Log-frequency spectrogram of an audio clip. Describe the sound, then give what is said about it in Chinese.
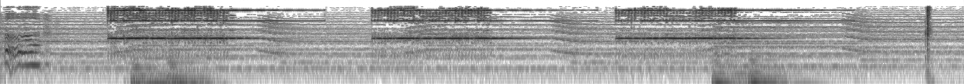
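A phone ringtone plays late at night, a bright, melodic tone in three repeated loud bursts with short pauses between them, with a brief low rumble under the first and last rings. “该不会真的是鬼来电吧？”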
